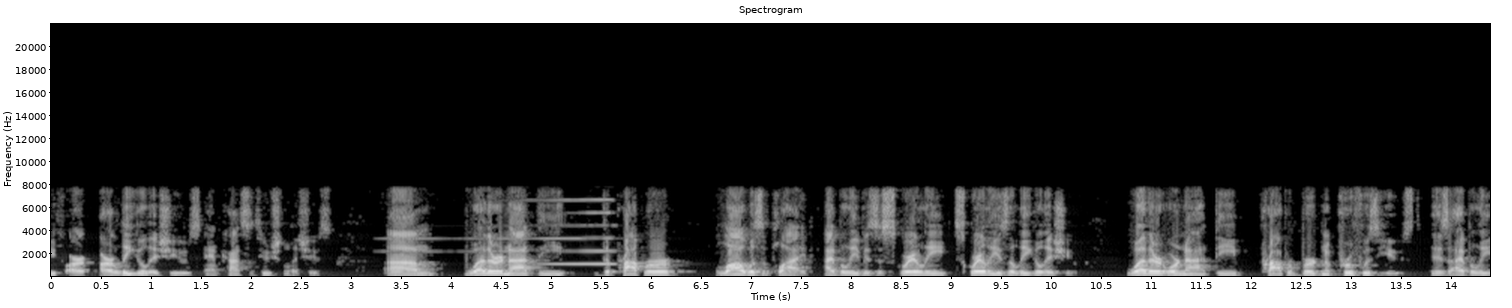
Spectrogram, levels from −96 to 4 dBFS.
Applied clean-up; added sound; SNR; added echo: classical method spectral subtraction.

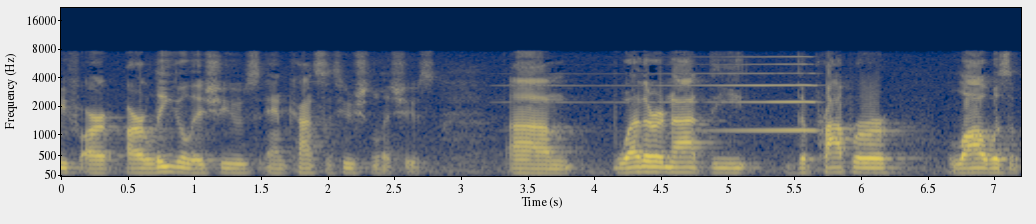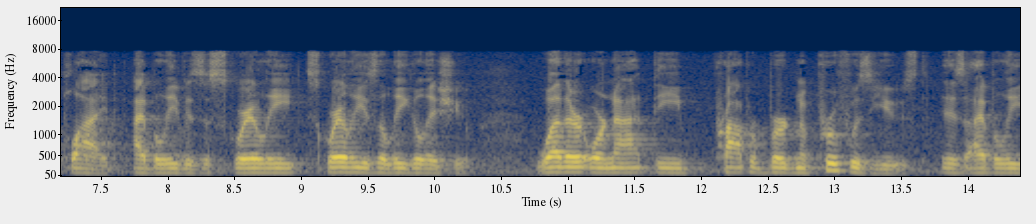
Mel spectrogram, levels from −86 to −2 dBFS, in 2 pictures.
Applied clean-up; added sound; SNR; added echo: none; Bowed string instrument; 13 dB; none.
